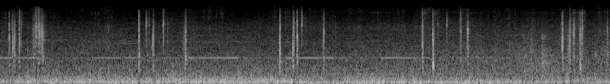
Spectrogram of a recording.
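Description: Roller ski wheels rumbling steadily on asphalt, with sharp irregular clicks of ski pole tips striking the pavement.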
